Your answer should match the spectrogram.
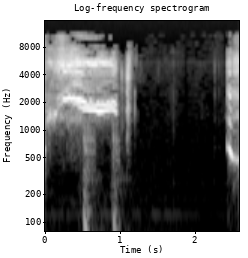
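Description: A cat on TV lets out a long, drawn-out meow, then falls quiet before starting a second, lower meow that cuts off at the end. Clear, with no talking.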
